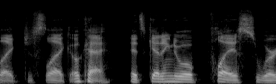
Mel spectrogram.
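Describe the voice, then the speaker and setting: A man talks at a moderate pace in a normal speaking voice with ordinary pitch variation. The sound is dry and close with no echo, and the recording is very clean against a silent background. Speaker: podcast host. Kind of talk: casual interview chat.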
